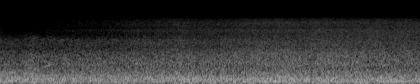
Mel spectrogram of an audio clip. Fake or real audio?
fake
